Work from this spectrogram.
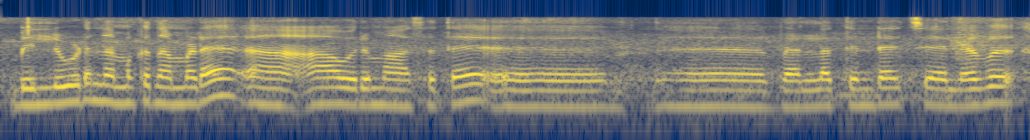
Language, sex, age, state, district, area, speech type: Malayalam, female, 30-45, Kerala, Kottayam, rural, spontaneous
